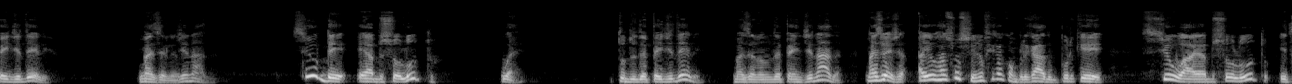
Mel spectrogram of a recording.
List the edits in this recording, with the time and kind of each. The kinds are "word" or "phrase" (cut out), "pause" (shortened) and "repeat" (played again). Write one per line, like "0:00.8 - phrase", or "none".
0:01.8 - phrase
0:08.5 - pause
